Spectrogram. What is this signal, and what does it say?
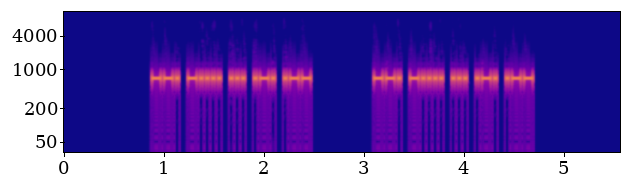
Morse code, heard as a keyed tone, about 37 wpm, 700 Hz. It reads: G6SRW G6SRW
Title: DXCC-100 Call Signs - 5 Characters - Repeated 2x - 40wpm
